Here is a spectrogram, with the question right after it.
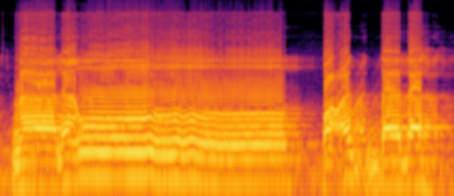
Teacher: واو شد پر ہمیشہ گننا ہوتا ہے، واو مشدد پر، تو یہاں تھوڑی دیر ناک سے آواز نکالیں گے۔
